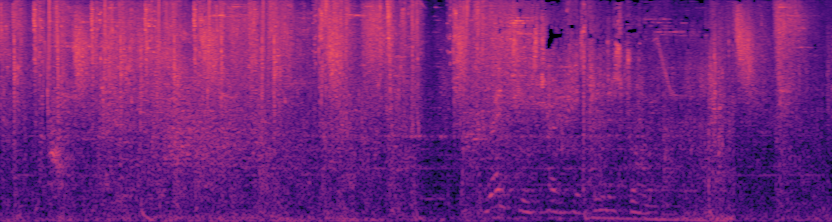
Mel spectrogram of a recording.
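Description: Magic spell effects whoosh and crackle during a fight.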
